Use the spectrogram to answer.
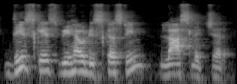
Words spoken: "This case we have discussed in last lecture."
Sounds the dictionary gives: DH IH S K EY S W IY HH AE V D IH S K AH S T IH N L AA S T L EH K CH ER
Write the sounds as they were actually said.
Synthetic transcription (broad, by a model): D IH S K EY S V IY HH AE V D IH S K AH S T IH N L AA S T L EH K CH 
